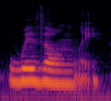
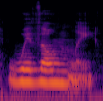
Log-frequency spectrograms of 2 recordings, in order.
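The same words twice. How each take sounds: No difference in how they are said.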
